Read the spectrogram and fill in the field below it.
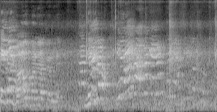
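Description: Young children talk and squeal excitedly nearby.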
